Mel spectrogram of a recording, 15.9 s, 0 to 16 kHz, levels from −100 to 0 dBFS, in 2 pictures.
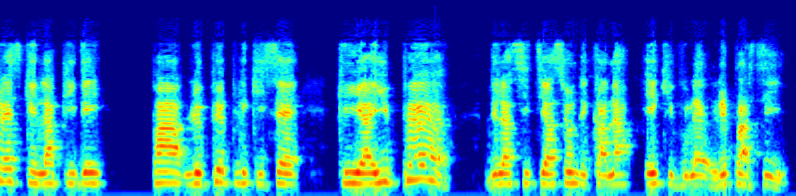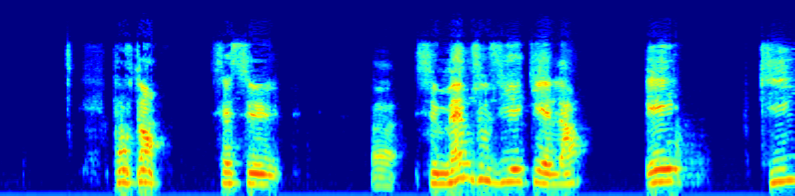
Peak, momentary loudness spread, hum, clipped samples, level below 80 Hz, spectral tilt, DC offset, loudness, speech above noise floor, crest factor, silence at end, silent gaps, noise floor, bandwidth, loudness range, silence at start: -6 dBFS; 15 LU; none; under 0.1%; -62 dBFS; -5 dB/octave; under 0.1%; -23 LUFS; over 67 dB; 20 dB; 0 s; none; under -90 dBFS; 8 kHz; 5 LU; 0 s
